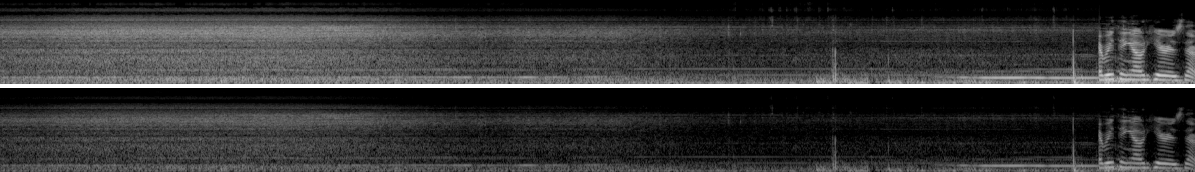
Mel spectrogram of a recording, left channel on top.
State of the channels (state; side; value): quieter; right; 11.0 dB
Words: Everything out here is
